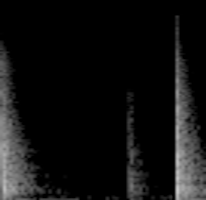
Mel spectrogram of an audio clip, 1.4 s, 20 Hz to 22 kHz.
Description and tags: Plastic Hit 2
trash can plastic hit punch collision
